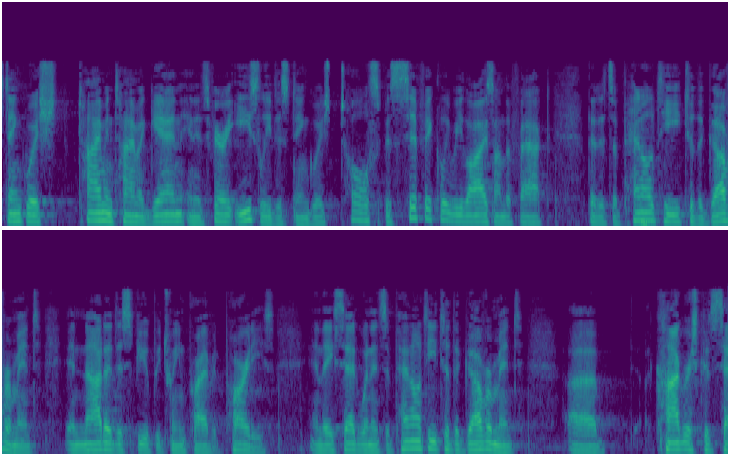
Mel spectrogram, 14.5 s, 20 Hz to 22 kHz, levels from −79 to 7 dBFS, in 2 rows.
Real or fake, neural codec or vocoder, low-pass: real; none; 7.2 kHz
